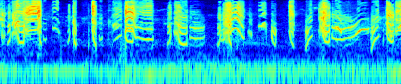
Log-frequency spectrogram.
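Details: Rose-ringed parakeet calling: a series of harsh, rasping squawks and nasal screeches, some with bent, wavering pitch, irregularly spaced about one to two per second.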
